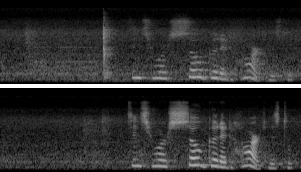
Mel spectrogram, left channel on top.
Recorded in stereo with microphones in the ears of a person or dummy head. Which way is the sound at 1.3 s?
55° right (ahead or behind).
